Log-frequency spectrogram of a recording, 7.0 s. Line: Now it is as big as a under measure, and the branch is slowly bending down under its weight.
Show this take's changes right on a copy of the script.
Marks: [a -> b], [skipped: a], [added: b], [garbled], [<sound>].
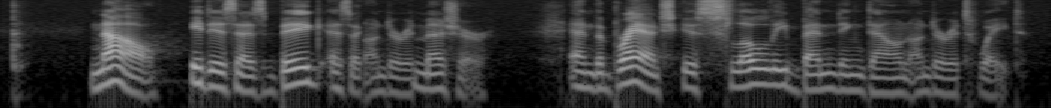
[tap] Now it is as big as a under measure, and the branch is slowly bending down under its weight.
